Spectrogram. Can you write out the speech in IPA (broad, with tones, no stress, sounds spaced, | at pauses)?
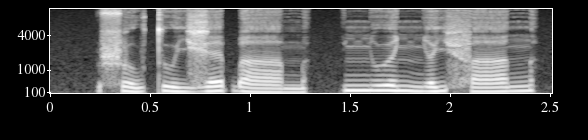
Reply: ʂ o˨˩˦ w t̪ u˨˩ j ɣ ɛ˧˥ ɓ aː˨˩ m | ɲ u˧ ə̯ ɲ ə˧˥ j f a˧˥ n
